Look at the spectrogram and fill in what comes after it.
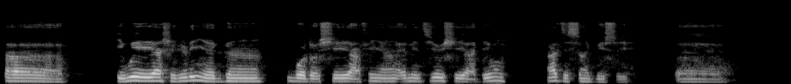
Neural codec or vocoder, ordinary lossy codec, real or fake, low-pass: none; none; real; 7.2 kHz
